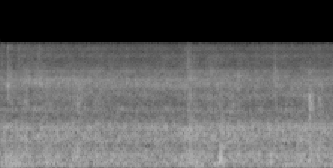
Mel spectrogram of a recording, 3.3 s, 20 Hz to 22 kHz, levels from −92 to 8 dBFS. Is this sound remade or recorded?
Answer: remade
